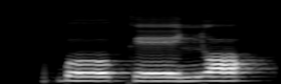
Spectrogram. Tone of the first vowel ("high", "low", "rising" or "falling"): low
